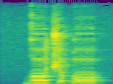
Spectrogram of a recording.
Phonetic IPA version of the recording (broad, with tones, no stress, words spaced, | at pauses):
ɡoː˦t͡ʃʊ˨ɓoː˦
